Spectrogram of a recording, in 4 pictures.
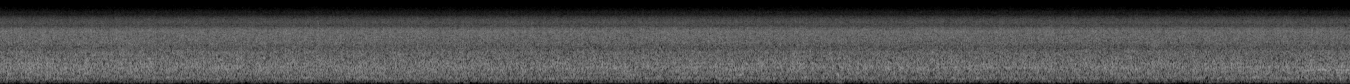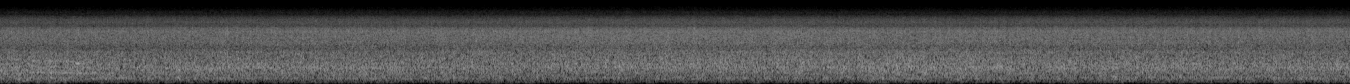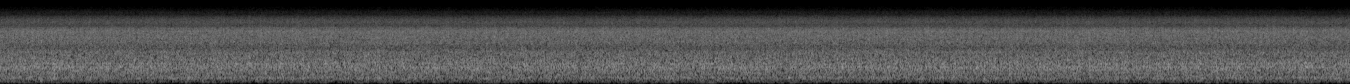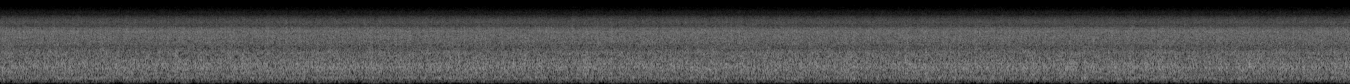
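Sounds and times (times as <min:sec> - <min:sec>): waterfall pouring: 0:10.1 - 0:24.0.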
